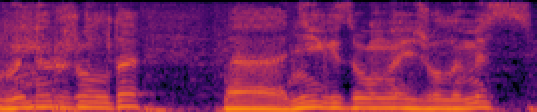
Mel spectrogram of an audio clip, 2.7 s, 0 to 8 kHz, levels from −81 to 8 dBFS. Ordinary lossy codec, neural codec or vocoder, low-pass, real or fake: none; vocoder, 44.1 kHz, 80 mel bands, Vocos; 7.2 kHz; fake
